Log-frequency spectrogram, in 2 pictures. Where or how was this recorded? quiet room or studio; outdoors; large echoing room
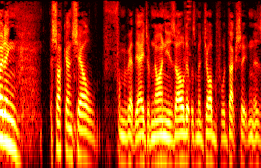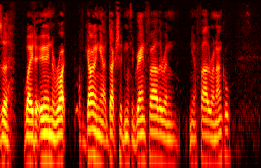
outdoors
